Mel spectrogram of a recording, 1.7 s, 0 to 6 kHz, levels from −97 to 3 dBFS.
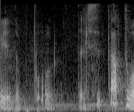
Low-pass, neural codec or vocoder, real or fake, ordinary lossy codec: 5.4 kHz; none; real; MP3, 32 kbps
